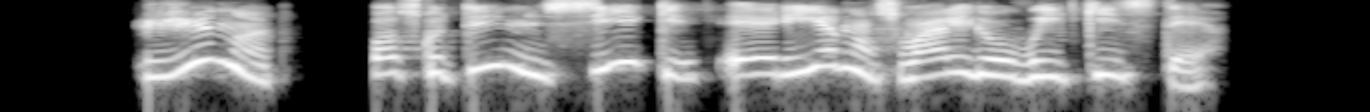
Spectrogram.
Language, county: Lithuanian, Vilnius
